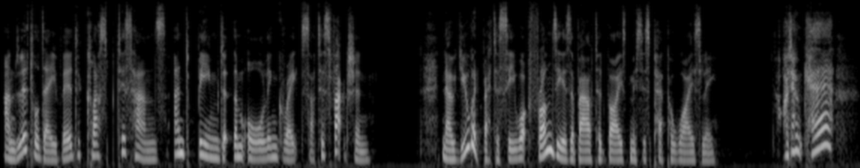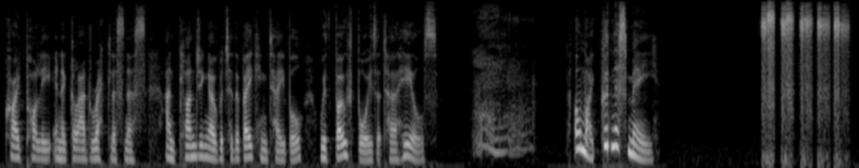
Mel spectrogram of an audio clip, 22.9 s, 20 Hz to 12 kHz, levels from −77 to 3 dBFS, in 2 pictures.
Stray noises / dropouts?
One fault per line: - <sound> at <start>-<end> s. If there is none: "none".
- sniff at 17.7-18.7 s
- laugh at 21.6-22.8 s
